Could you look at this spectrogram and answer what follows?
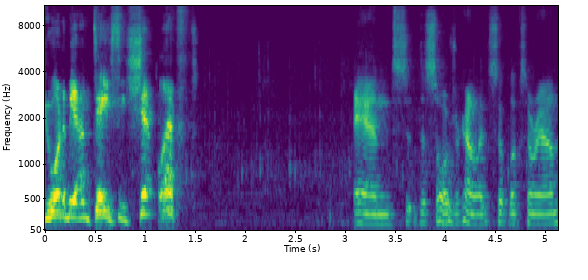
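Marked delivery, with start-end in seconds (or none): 0.0-1.5 raised-pitch put-on creature voice. Voicing a goblin who confronts an elf: goblin voice. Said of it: "the goblin looks up at him, and he says".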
